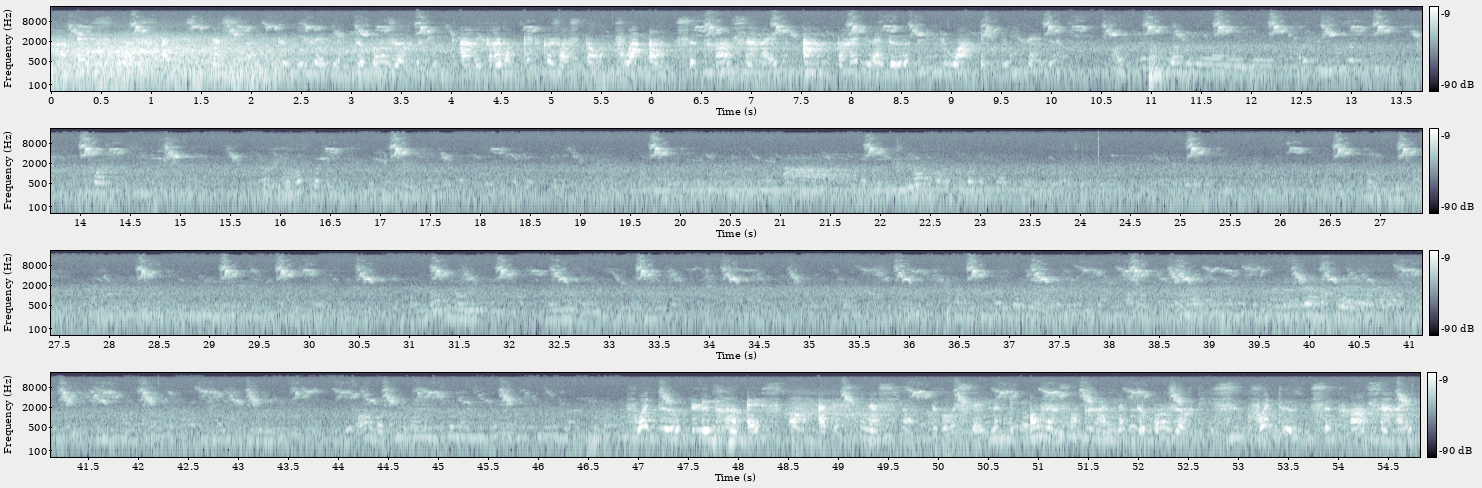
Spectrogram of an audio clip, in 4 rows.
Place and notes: Gare de Waterloo, Pl. de la Gare, Waterloo, Belgique - Platform ambience at the station
Trains passing by, voice announcements.
Tech Note : Ambeo Smart Headset binaural → iPhone, listen with headphones.
Wallonie, België / Belgique / Belgien, 11 April 2022, 11:10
